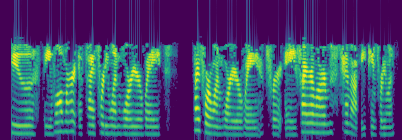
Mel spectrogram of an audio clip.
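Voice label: Fire Dispatch, scanner audio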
